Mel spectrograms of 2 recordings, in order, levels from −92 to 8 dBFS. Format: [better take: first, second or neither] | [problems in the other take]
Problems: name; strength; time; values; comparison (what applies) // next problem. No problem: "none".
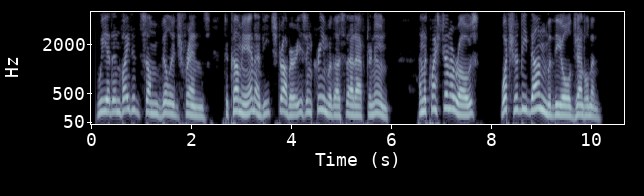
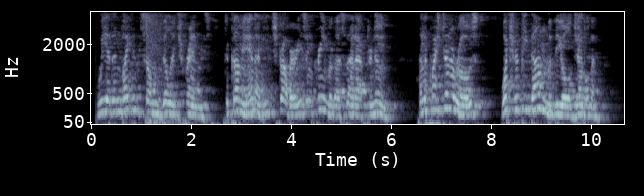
first | noise reduction (classical method WPE with log-MMSE)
